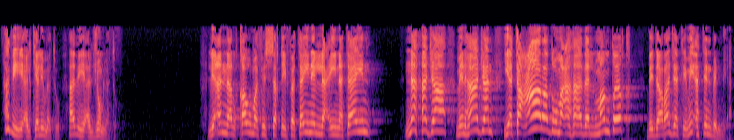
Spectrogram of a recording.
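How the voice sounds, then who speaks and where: Guy giving a sermon, high voice swooping all over, drags words out and repeats them hard, kinda muffled lo-fi audio. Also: expressive, a bit bright. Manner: emphatic, repeating phrases with rising stress; slow, drawn-out words for emphasis. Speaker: preacher. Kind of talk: religious sermon. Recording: dull lo-fi recording.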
